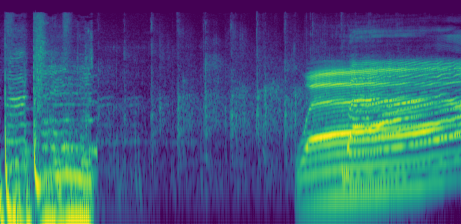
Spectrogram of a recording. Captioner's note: guests applauding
